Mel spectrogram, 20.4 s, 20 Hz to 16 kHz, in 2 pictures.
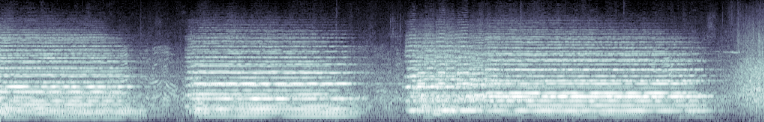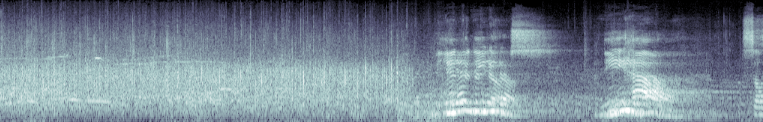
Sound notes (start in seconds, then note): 9.6 applause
